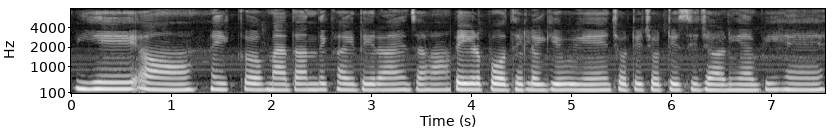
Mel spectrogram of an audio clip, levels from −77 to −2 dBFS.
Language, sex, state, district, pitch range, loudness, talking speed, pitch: Hindi, female, Bihar, Samastipur, 200-215 Hz, -15 LUFS, 145 wpm, 205 Hz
